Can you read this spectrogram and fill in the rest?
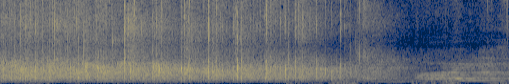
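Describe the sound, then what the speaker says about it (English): Sustained applause from a crowd, steady clapping that fades toward the end as a voice begins speaking. "I want everybody now to give a big round of applause to Darren Adams"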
